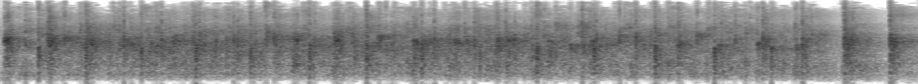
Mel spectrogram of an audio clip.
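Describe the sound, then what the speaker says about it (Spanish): A church congregation at an evangelical service applauds loudly and continuously, many hands clapping close together in a sustained roar that thins briefly near the end. "Den un fuerte aplauso al Rey de la Gloria."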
